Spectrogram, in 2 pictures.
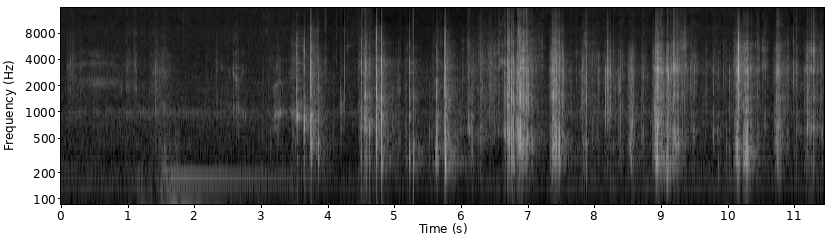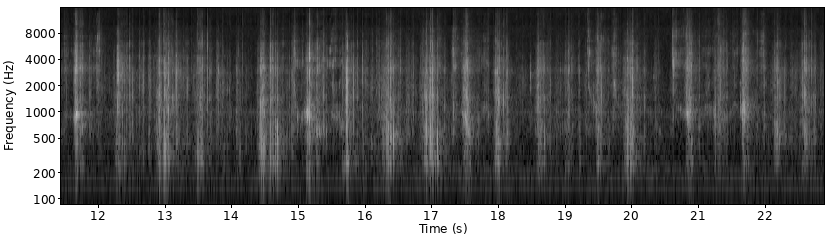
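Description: Biting and chewing sugar-coated jelly balls. Crunches and wet chewing come in irregular bites, starting a few seconds in.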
